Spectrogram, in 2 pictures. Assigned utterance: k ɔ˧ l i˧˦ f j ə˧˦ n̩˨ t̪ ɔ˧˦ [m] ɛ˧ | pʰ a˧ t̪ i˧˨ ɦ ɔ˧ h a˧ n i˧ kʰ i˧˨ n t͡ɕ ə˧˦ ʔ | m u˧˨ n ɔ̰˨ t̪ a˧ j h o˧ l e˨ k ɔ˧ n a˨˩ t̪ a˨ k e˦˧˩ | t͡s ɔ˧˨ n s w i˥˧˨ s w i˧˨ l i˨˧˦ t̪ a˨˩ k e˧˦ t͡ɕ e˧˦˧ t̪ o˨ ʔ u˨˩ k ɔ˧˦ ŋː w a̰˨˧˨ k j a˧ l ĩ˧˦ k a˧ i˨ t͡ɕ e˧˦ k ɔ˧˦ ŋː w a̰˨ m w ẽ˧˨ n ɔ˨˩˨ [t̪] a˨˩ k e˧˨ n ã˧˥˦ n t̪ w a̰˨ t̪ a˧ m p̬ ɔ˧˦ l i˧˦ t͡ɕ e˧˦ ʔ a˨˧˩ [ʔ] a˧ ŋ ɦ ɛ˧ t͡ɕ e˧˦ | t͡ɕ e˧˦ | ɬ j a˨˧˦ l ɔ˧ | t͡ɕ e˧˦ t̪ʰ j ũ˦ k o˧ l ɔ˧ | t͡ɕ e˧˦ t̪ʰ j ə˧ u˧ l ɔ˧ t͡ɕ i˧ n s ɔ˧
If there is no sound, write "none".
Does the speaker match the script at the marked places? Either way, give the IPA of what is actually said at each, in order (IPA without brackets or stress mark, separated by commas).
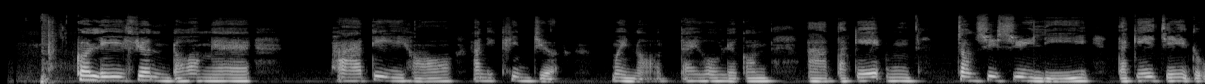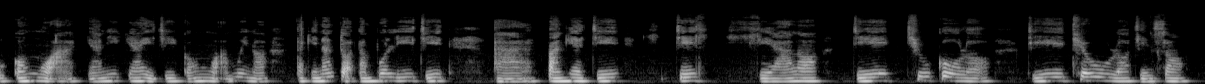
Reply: ŋ, t̪, p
